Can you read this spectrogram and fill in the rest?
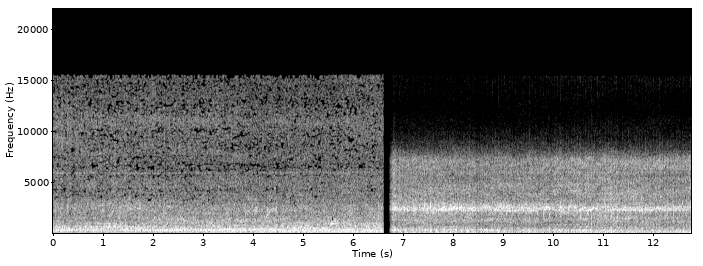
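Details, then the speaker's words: Mitsubishi Strada Triton 4D56T turbo diesel, rebuilt after overheating seized and scored the liners; steady smooth idle with light turbo whistle and no leak hiss or puffing once the intake manifold hose was temporarily fitted so the turbo builds pressure; normal idle. "ini suaranya Udah halus karena selang dari intake manifold tubuhnya udah kita pasang meskipun untuk sementara biar turbonya menekan dan suaranya jadi halus"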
